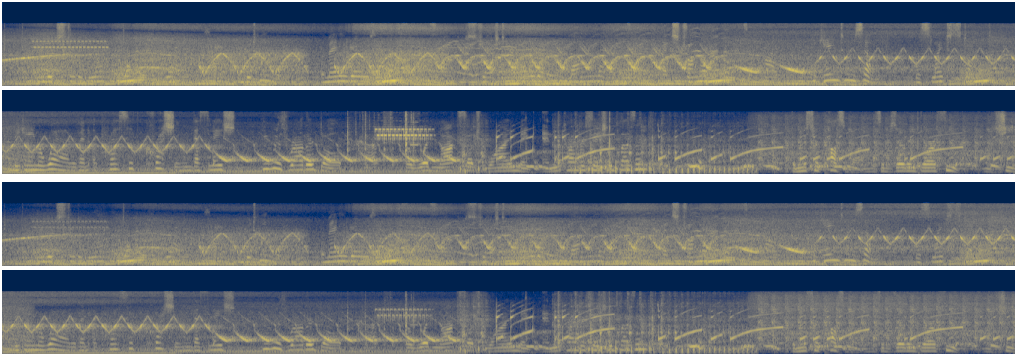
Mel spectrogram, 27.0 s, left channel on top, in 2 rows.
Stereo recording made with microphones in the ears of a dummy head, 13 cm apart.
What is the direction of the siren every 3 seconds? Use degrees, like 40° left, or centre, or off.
60° left, 50° left, 30° left, centre, 30° right, 50° right, 60° right, 70° right, 80° right.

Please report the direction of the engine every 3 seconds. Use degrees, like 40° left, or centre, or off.
60° left, 40° left, centre, 20° right, 40° right, 40° right, 50° right, 50° right, 60° right.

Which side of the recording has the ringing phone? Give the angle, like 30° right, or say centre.
60° left.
